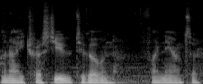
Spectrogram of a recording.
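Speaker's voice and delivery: bassy, deep, heavy put-on Irish accent. In a role-play scene, a character speaks to a companion in an irish accent. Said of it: "Good Irish accent".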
